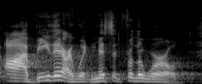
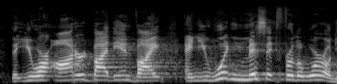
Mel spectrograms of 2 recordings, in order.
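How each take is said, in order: First: Offhand, lower "wouldn't miss it for the world"; casual promise. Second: Said in the usual way. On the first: Retold or imitated. Preacher imitating a guest's casual promise to a host. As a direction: toss off the promise lightly, voice dropping. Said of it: "You ever said that to someone?".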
